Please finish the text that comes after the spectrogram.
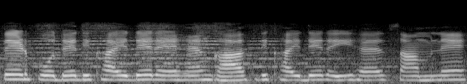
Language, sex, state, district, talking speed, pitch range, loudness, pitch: Hindi, female, Haryana, Rohtak, 155 wpm, 200-215 Hz, -15 LUFS, 210 Hz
